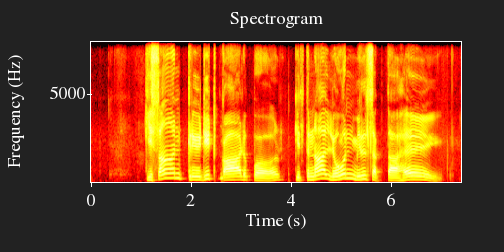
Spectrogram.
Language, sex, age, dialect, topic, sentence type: Hindi, male, 18-24, Garhwali, banking, question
